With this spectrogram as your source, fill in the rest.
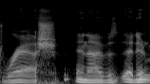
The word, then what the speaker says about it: Rasche: so we talked about my last name being phonetically pronounced rash and i was i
